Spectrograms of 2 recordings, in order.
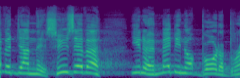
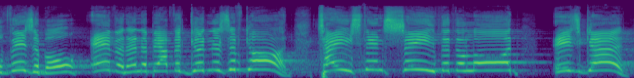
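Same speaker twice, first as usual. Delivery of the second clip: full-force preaching; 5 semitones higher than usual. Acted. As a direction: build the congregation up with fervour.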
